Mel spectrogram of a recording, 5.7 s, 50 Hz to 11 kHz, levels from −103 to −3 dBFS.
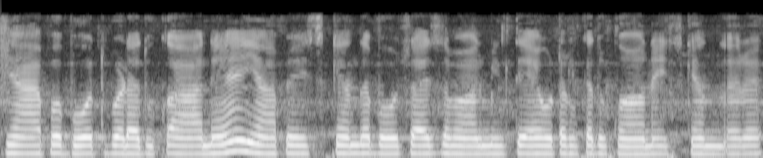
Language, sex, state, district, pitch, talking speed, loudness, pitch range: Hindi, male, Chandigarh, Chandigarh, 160 Hz, 220 wpm, -14 LUFS, 160-165 Hz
